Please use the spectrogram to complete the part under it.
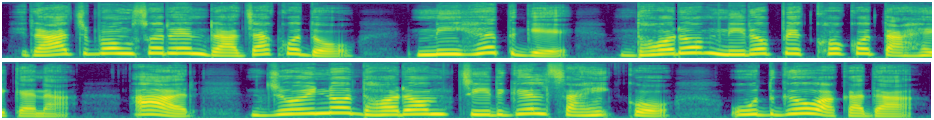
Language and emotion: Santali, neutral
